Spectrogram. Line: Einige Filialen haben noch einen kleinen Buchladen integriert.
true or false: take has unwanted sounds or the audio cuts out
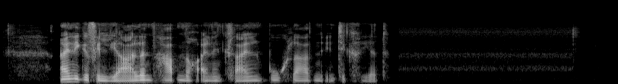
false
